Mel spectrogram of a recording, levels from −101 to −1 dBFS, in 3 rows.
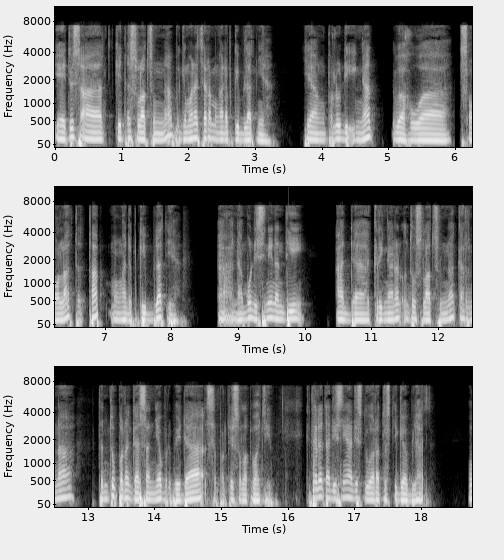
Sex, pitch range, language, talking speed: male, 110-125 Hz, Indonesian, 130 wpm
